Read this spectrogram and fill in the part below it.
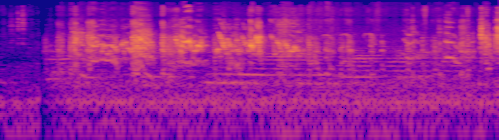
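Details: Budgerigars, a breeding pair in a family colony, chirping; continuous overlapping warbled chatter and sharp high chirps from several birds, rapid and irregular, with soft background clatter.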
